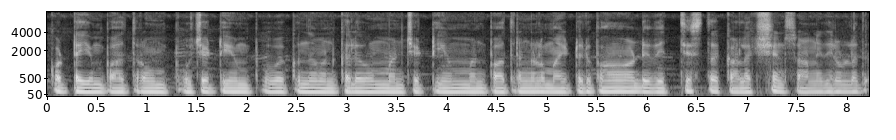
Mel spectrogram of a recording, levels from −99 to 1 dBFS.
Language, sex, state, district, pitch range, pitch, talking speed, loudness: Malayalam, male, Kerala, Kozhikode, 95-105 Hz, 100 Hz, 85 wpm, -20 LUFS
